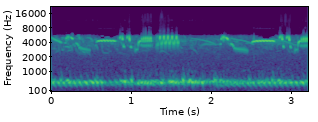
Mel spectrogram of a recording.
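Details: Lek of black grouse in a spring field, western Russia, May 2019; rich rolling bubbling coos dominate throughout, with faint high whistles and a quick chirping trill from other birds.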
